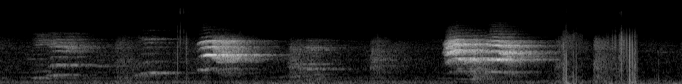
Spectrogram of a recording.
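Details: Hungry female rescue kitten drinking milk from a bottle and making funny sounds: two loud, harmonic, wavering cries a couple of seconds apart, with softer murmuring calls between them and a few sharp indoor knocks and thuds.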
